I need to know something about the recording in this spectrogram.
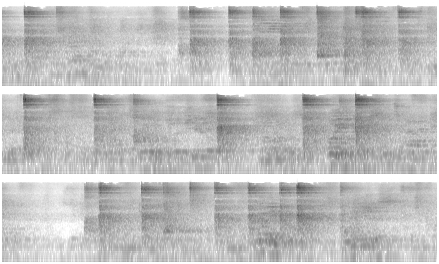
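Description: Table tennis rally: the ball clicking off paddles and the table in quick, repeated hits, with a short lull between points.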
